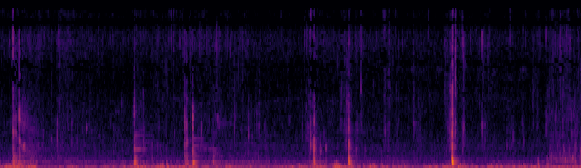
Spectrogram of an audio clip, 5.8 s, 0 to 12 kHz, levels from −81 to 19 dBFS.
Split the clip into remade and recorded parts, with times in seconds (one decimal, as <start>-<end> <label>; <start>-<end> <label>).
0.0-5.8 recorded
